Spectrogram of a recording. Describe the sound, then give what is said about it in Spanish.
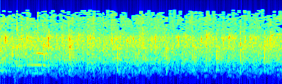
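An audience in a theatre applauds: a steady, dense wash of clapping at an even, fairly loud level throughout. “Vamos a aprovechar el envión de este aplauso inicial para ovacionar a Patricio Barton.”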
